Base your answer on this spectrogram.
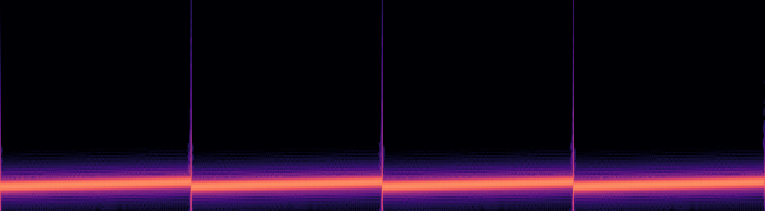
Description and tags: Version of Alarm Number One looped four times. See Alarm Number One.
Created with: Audacity
alarm, siren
